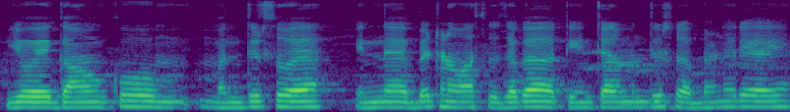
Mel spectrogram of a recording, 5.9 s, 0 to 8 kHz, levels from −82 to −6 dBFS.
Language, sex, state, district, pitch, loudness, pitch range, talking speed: Marwari, male, Rajasthan, Churu, 145 Hz, -30 LUFS, 140-150 Hz, 180 wpm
